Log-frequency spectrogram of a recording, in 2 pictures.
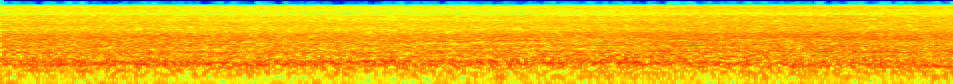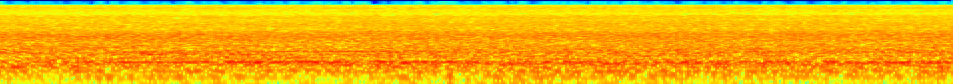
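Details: Nissan after fan clutch and belt replacement, where the old fan ran constantly like a tank: steady, even engine hum with a soft fan whoosh, no fan roar or pulsing. Normal running.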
